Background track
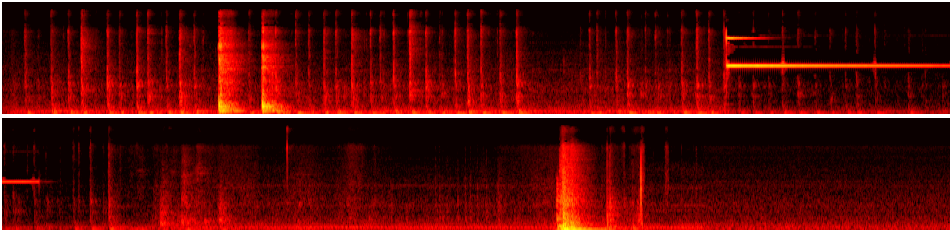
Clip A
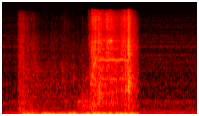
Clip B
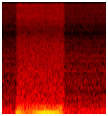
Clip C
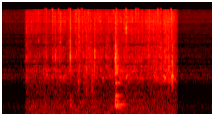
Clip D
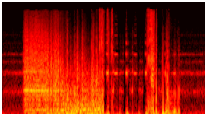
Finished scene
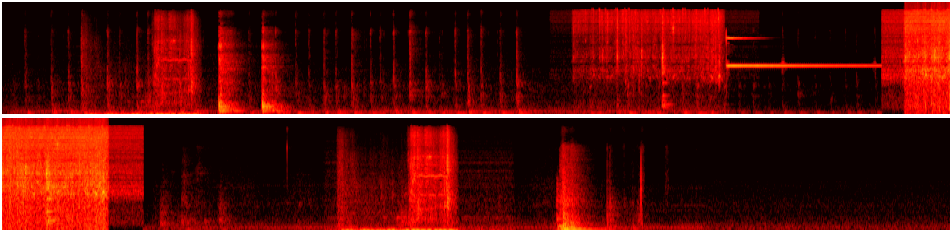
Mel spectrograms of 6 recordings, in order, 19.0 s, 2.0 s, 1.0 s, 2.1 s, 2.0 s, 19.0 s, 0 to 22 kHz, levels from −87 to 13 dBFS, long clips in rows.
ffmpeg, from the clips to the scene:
-filter_complex "[1:a]asplit=2[a][b];[3:a]asplit=2[c][d];[0:a]volume=-11dB[e];[d]asplit=2[f][g];[g]highpass=f=720:p=1,volume=33dB,asoftclip=type=tanh:threshold=-4dB[h];[f][h]amix=inputs=2:normalize=0,lowpass=f=4.2k:p=1,volume=-6dB[i];[e]asplit=2[j][k];[j]atrim=end=8.794[l];[i]atrim=end=2.1,asetpts=PTS-STARTPTS,volume=-4dB[m];[k]atrim=start=10.886[n];[a]atrim=end=1.95,asetpts=PTS-STARTPTS,volume=-13.5dB,afade=t=in:d=0.004:c=hsin,afade=t=out:st=1.946:d=0.004:c=hsin,adelay=630[o];[c]atrim=end=2.1,asetpts=PTS-STARTPTS,volume=-6.5dB,afade=t=in:d=0.004:c=hsin,afade=t=out:st=2.096:d=0.004:c=hsin,adelay=5470[p];[b]atrim=end=1.95,asetpts=PTS-STARTPTS,volume=-5.5dB,afade=t=in:d=0.05,afade=t=out:st=1.9:d=0.05,adelay=12670[q];[l][m]acrossfade=d=0.004:c1=hsin:c2=hsin[r];[r][n]acrossfade=d=0.004:c1=hsin:c2=hsin[s];[s][o][p][q]amix=inputs=4:normalize=0"

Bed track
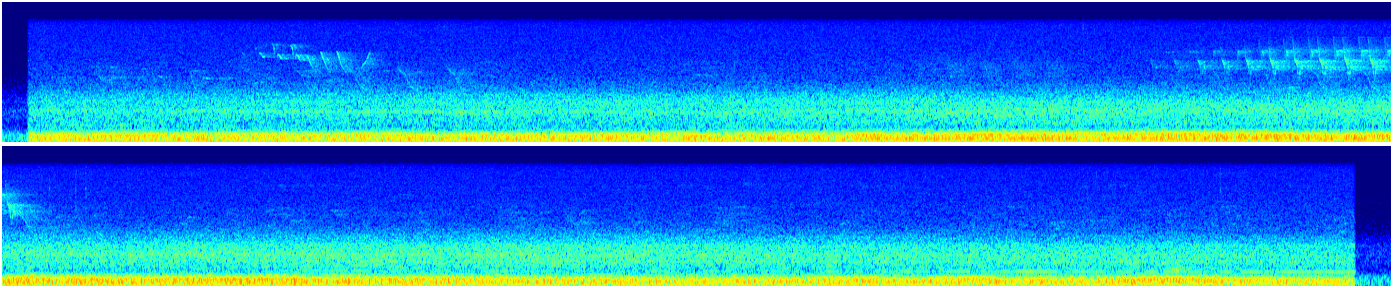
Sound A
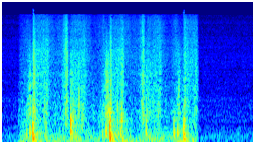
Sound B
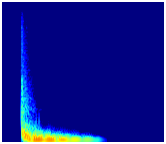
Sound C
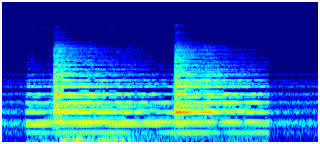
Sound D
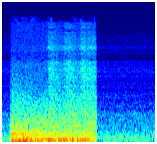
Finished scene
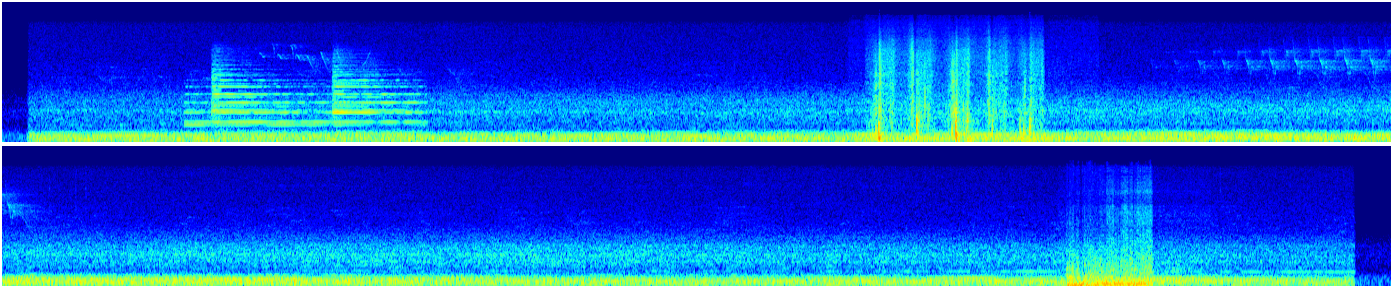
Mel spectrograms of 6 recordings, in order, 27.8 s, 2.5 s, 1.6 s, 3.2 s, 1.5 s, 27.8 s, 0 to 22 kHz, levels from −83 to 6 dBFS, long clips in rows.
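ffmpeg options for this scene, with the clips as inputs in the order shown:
-filter_complex "[0:a]volume=-9dB[a];[1:a]acrossover=split=7700[b][c];[c]acompressor=threshold=-54dB:ratio=4:attack=1:release=60[d];[b][d]amix=inputs=2:normalize=0[e];[4:a]asoftclip=type=tanh:threshold=-19.5dB[f];[3:a]atrim=end=3.16,asetpts=PTS-STARTPTS,volume=-9dB,afade=t=in:d=0.004:c=hsin,afade=t=out:st=3.156:d=0.004:c=hsin,adelay=1580[g];[e]atrim=end=2.51,asetpts=PTS-STARTPTS,volume=-1dB,afade=t=in:d=0.004:c=hsin,afade=t=out:st=2.506:d=0.004:c=hsin,adelay=8460[h];[f]atrim=end=1.53,asetpts=PTS-STARTPTS,volume=-1.5dB,afade=t=in:d=0.004:c=hsin,afade=t=out:st=1.526:d=0.004:c=hsin,adelay=24450[i];[a][g][h][i]amix=inputs=4:normalize=0"

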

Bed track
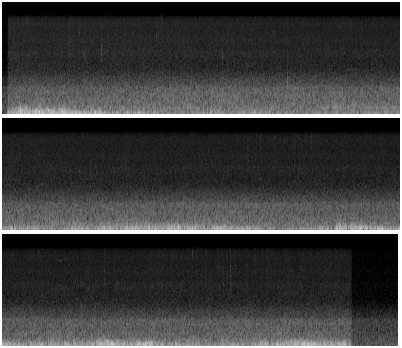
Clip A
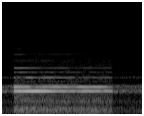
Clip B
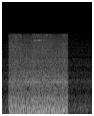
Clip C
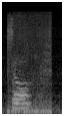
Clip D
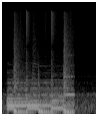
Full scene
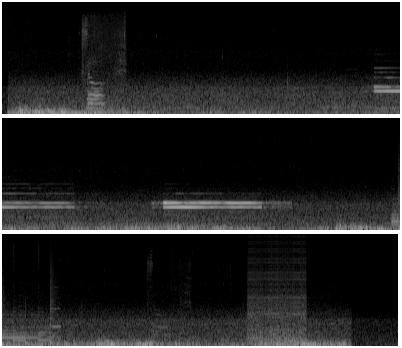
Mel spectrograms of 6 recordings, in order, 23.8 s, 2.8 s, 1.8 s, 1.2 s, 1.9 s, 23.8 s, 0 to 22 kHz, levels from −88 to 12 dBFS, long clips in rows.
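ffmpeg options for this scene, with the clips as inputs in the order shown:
-filter_complex "[3:a]asplit=2[a][b];[1:a]asplit=2[c][d];[0:a]volume=-17.5dB[e];[d]lowpass=f=940:t=q:w=7[f];[4:a]aeval=exprs='val(0)*gte(abs(val(0)),0.00316)':c=same[g];[b]acompressor=threshold=-42dB:ratio=6:attack=3.2:release=140:knee=1:detection=peak[h];[2:a]acrusher=samples=12:mix=1:aa=0.000001[i];[a]atrim=end=1.21,asetpts=PTS-STARTPTS,volume=-10dB,afade=t=in:d=0.004:c=hsin,afade=t=out:st=1.206:d=0.004:c=hsin,adelay=1490[j];[c]atrim=end=2.81,asetpts=PTS-STARTPTS,volume=-6dB,afade=t=in:d=0.004:c=hsin,afade=t=out:st=2.806:d=0.004:c=hsin,adelay=7200[k];[f]atrim=end=2.81,asetpts=PTS-STARTPTS,volume=-10dB,afade=t=in:d=0.004:c=hsin,afade=t=out:st=2.806:d=0.004:c=hsin,adelay=10950[l];[g]atrim=end=1.89,asetpts=PTS-STARTPTS,volume=-13.5dB,afade=t=in:d=0.004:c=hsin,afade=t=out:st=1.886:d=0.004:c=hsin,adelay=15650[m];[h]atrim=end=1.21,asetpts=PTS-STARTPTS,volume=-13.5dB,afade=t=in:d=0.004:c=hsin,afade=t=out:st=1.206:d=0.004:c=hsin,adelay=18720[n];[i]atrim=end=1.81,asetpts=PTS-STARTPTS,volume=-15dB,afade=t=in:d=0.004:c=hsin,afade=t=out:st=1.806:d=0.004:c=hsin,adelay=20690[o];[e][j][k][l][m][n][o]amix=inputs=7:normalize=0"

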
